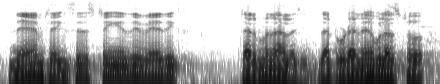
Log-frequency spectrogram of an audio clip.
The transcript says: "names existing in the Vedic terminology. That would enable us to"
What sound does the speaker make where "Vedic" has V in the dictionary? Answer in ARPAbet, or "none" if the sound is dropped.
V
